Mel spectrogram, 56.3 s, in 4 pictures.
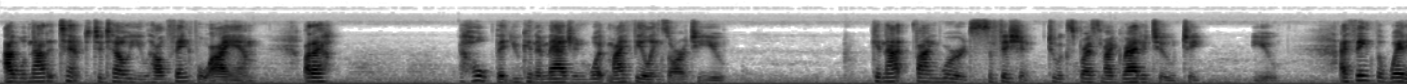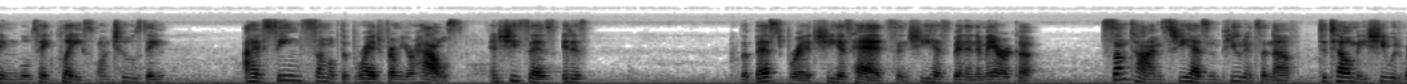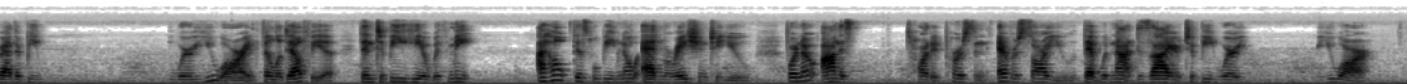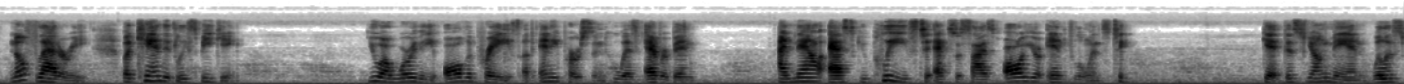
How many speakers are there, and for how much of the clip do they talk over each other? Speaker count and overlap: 1, no overlap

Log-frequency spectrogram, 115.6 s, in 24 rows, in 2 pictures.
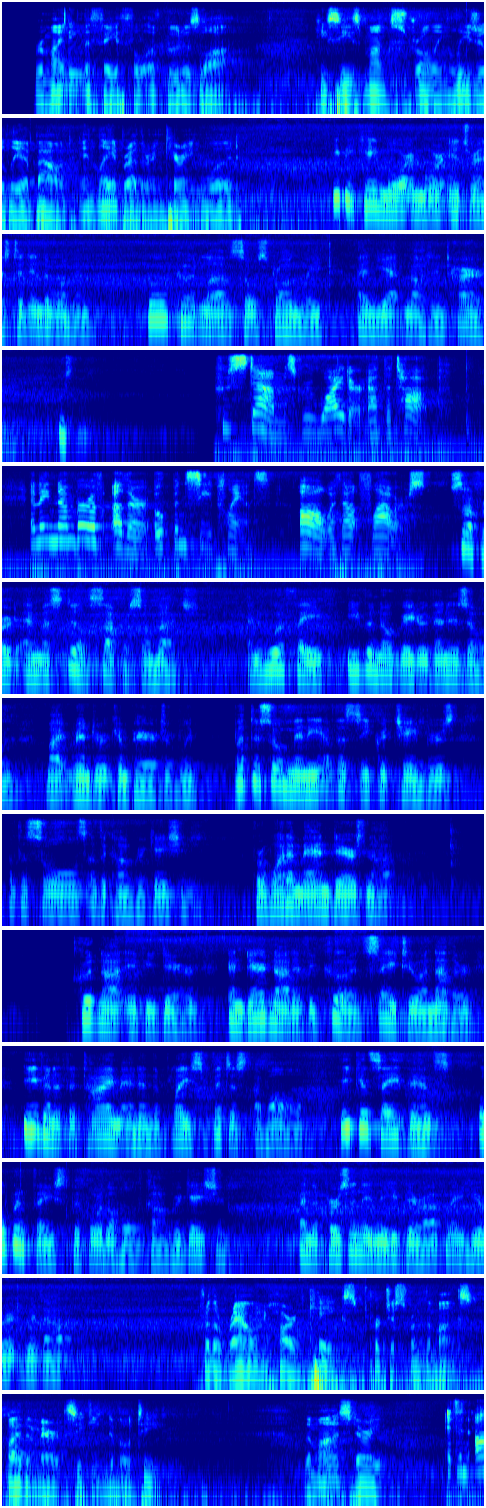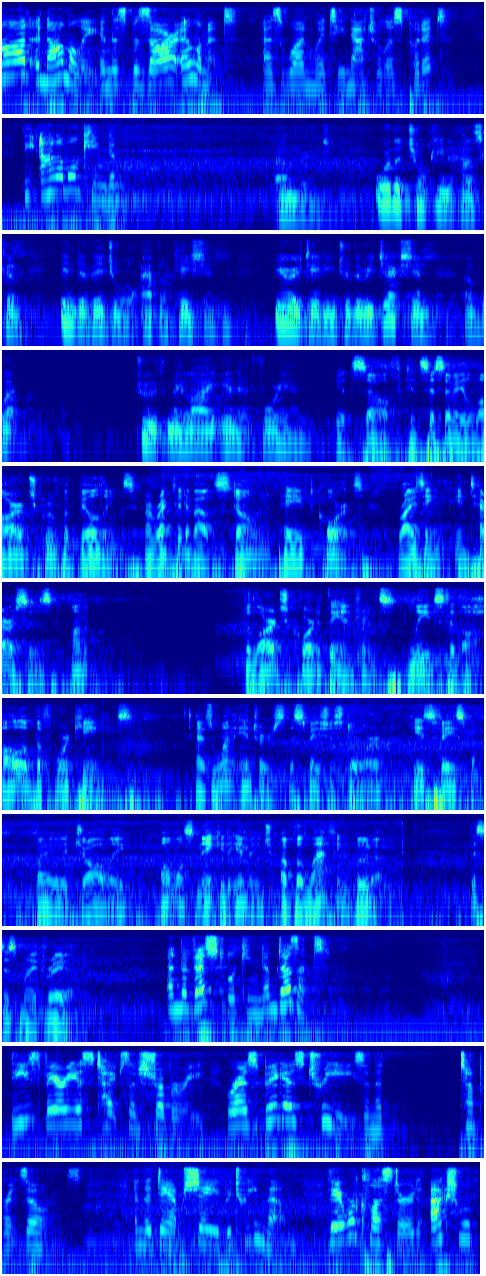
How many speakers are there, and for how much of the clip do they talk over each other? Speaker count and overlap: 3, no overlap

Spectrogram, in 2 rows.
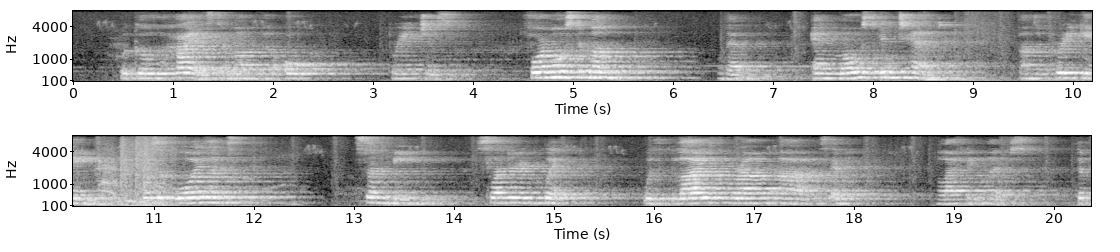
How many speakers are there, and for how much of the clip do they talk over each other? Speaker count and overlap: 1, no overlap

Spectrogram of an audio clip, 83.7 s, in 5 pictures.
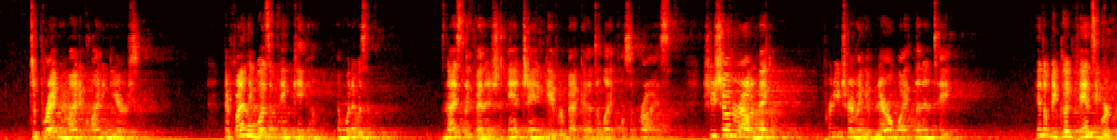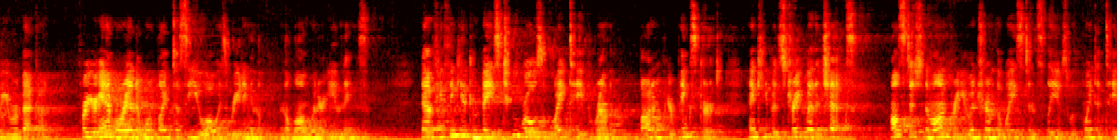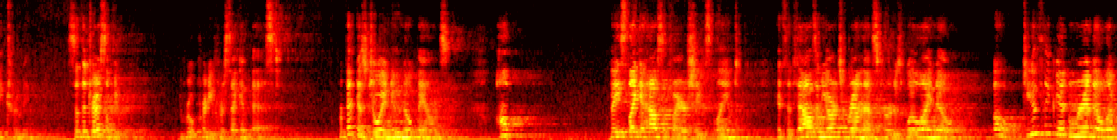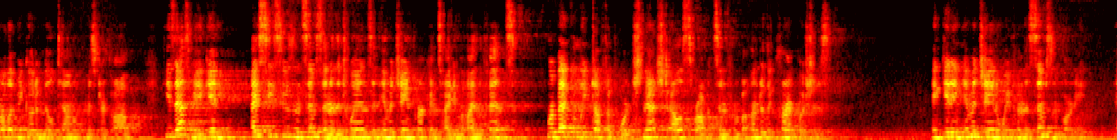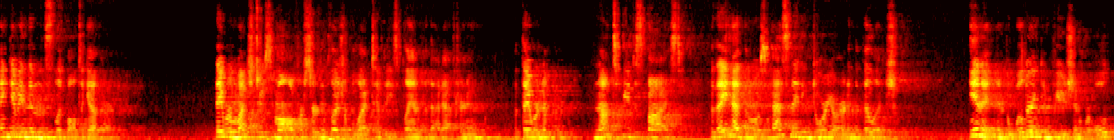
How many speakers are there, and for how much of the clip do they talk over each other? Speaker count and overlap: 1, no overlap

